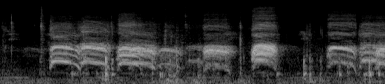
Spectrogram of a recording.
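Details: Food fight among angry crows, a run of six loud rasping caws in quick, uneven succession, each harsh and slightly downslurred, with faint clicks between them.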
